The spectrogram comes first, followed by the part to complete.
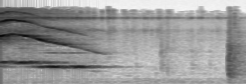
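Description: A whistle sound effect, played live, gliding down in pitch from a high peak over about a second, with two steady lower tones held under it for most of that time.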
